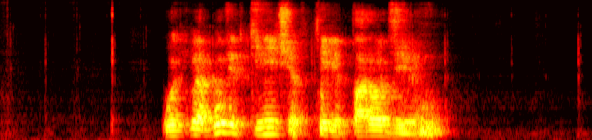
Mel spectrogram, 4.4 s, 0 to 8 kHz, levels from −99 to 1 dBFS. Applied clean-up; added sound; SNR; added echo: neural mask model DeepFilterNet 3.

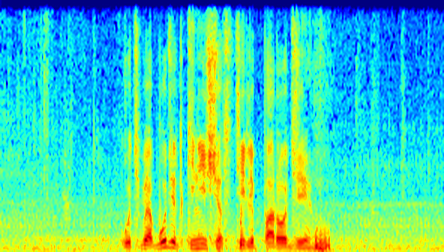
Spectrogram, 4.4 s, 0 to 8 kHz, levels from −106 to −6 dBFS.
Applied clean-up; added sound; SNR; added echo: none; none; none; none.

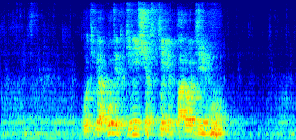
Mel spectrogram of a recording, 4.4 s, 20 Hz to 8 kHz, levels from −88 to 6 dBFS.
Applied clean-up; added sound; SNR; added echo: neural separator model SepFormer DNS4.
